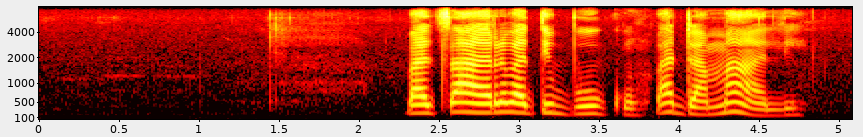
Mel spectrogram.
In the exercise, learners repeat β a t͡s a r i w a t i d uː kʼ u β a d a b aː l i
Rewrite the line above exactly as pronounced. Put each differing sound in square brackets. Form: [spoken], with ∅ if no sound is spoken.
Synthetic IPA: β a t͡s a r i [β] a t i [b] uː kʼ u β a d a [m] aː l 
